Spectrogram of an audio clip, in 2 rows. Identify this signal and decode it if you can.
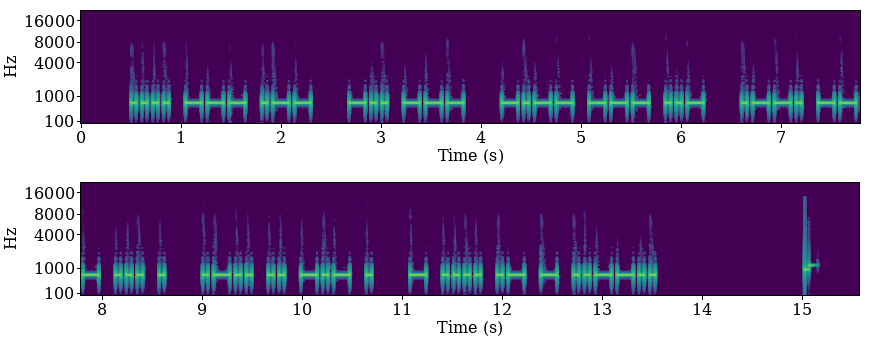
Morse code, heard as a keyed tone, about 22 wpm, 700 Hz. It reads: HOW DO YOU POSE LIKE THAT?
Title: Sentences from Top 1000 Words - Review Part 2 - 22wpm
